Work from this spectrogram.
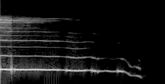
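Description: A person imitates a hound dog howl with one sustained, clear, tonal note that holds steady, then wavers and bends downward before cutting off, close and alone.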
